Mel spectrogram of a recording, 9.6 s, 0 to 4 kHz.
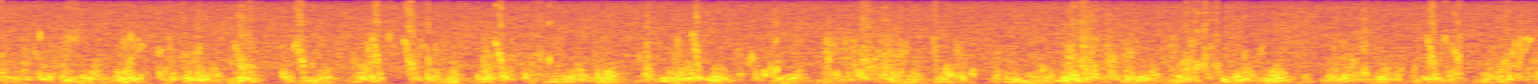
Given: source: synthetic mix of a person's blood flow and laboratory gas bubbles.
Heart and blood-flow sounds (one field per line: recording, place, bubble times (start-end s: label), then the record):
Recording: Doppler ultrasound of blood flow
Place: precordium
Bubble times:
0.00-0.50 s: bubbles
0.70-1.34 s: bubbles
1.42-1.67 s: bubbles
1.74-2.04 s: bubbles
2.17-2.89 s: bubbles
2.95-3.52 s: bubbles
3.65-3.90 s: bubbles
3.96-4.42 s: bubbles
4.45-4.49 s: bubbles
4.58-4.92 s: bubbles
5.11-5.70 s: bubbles
5.80-6.12 s: bubbles
6.19-6.41 s: bubbles
6.49-7.15 s: bubbles
7.24-7.95 s: bubbles
8.28-8.57 s: bubbles
8.63-8.78 s: bubbles
8.81-9.12 s: bubbles
9.25-9.62 s: bubbles
From the record:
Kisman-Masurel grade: 342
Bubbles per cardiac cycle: rolling drumbeat, 9 or more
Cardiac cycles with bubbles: 100%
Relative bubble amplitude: moderate (0.250 to 0.450)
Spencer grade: 3 (all of the cardiac periods contain showers or single bubble signals, but not dominating or overriding the cardiac motion signals)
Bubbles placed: anywhere in the cardiac cycle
